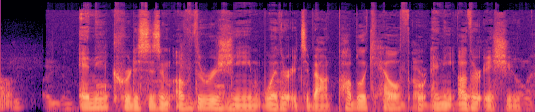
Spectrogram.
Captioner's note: through translator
